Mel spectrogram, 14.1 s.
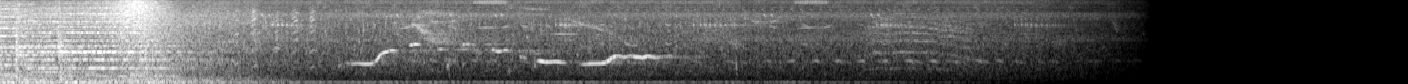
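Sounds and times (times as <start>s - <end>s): orchestral chord: 0.0s - 2.8s
jungle ambience: 0.0s - 11.5s
rising bird whistles: 2.3s - 6.8s.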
